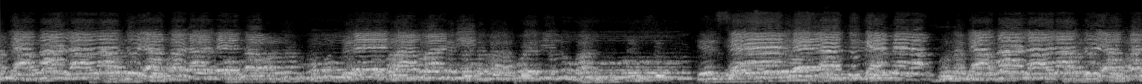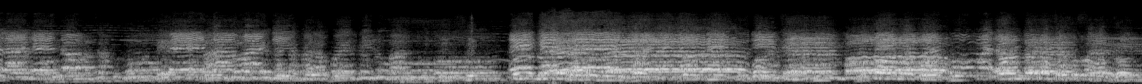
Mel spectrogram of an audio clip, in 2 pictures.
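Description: Church choir of mostly women's voices singing unaccompanied, in long phrases broken by short breaks. It grows louder about sixteen seconds in.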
